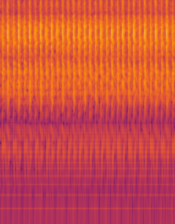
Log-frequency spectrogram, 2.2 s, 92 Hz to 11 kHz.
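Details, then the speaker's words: Electric fuel pump on a '57 Chevy, freshly reinstalled cleaned tank, running with a loud, hard clicking buzz about ten times a second that never quiets; running dry, not picking up fuel, and the line may need priming. "so we can listen to the fuel pump and then hopefully it's going to be really loud and then in a second or two it'll quiet down because it's going to be sucking some fuel let's see what happens so far still loud"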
